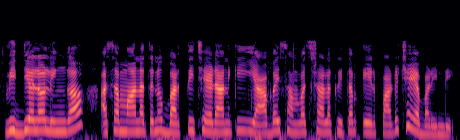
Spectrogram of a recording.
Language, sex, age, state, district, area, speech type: Telugu, female, 45-60, Andhra Pradesh, Srikakulam, rural, read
